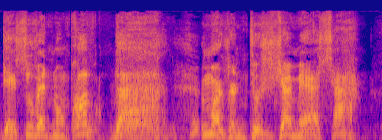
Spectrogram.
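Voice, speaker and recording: Here a man puts on a cartoonish character voice at a high pitch. He talks at a moderate pace. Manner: gruff, bossy.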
